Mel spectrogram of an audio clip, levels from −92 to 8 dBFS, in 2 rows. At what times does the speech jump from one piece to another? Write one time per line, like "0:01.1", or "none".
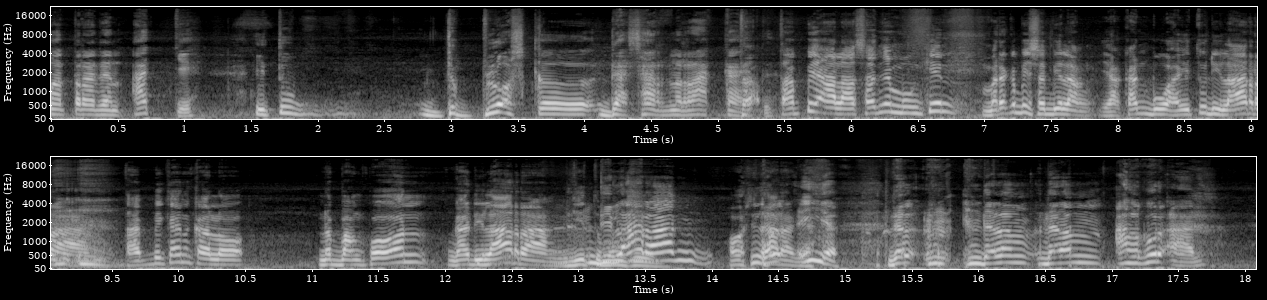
none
